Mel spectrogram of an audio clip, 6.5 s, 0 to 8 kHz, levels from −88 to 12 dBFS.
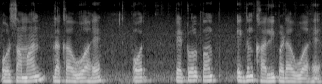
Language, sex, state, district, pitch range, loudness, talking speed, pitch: Hindi, male, Rajasthan, Bikaner, 120-145 Hz, -14 LUFS, 120 wpm, 125 Hz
